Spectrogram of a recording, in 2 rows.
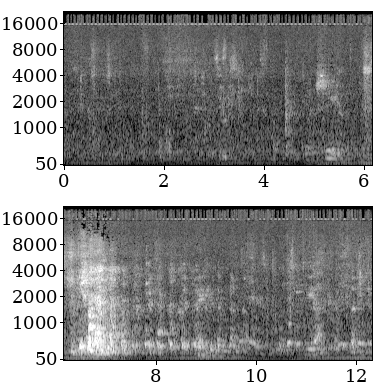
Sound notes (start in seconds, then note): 6.3 audience laughs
